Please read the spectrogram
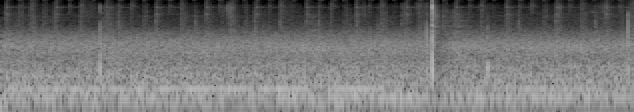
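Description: A single sharp crack of a cricket bat striking the ball about four seconds in, with a couple of fainter knocks, over a steady background hum.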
